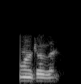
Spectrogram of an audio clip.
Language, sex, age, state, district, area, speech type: Telugu, male, 60+, Andhra Pradesh, N T Rama Rao, urban, conversation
